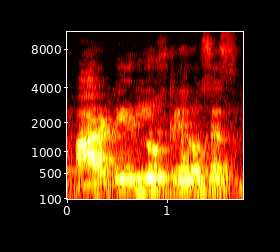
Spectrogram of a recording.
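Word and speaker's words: arteriosclerosis: उसमें most commonly मिलता है अपने को आर्टेरियोस्क्लेरोसिस। आर्टेरियो एथेरोस्क्लेरोसिस नहीं बोलते उसे, आर्टेरियो स्पेलिंग की तरफ ध्यान रखना है, ठीक है।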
